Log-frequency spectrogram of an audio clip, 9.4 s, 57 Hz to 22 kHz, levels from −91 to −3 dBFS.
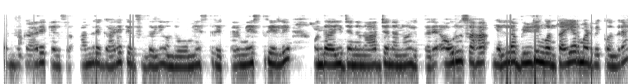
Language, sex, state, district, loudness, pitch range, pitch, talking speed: Kannada, female, Karnataka, Shimoga, -17 LUFS, 220-255 Hz, 235 Hz, 165 wpm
